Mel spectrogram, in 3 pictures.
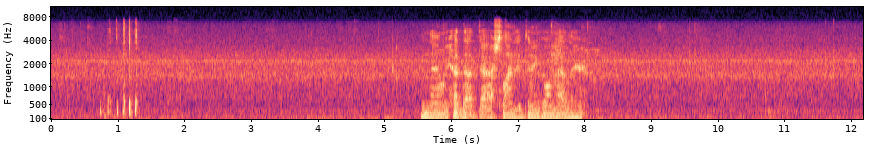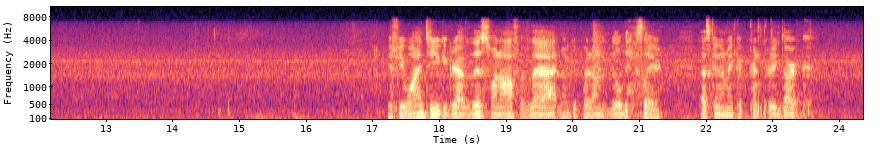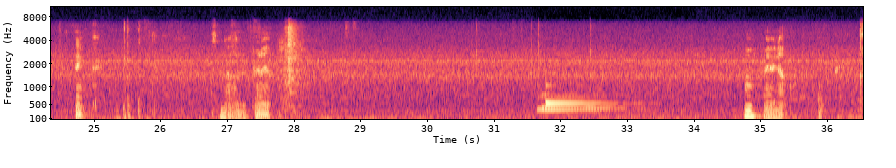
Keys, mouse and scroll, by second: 0.6 Escape, 0.9 Escape, 1.1 Escape, 1.5 scroll down 1, 3.8 middle click, 5.7 click, 14.6 Escape, 16.5 click, 22.6 Escape, 22.8 Escape, 23.5 Escape, 25.3 ctrl+p, 27.3 click, 27.4 click, 30.6 click, 31.5 click, 32.3 click.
